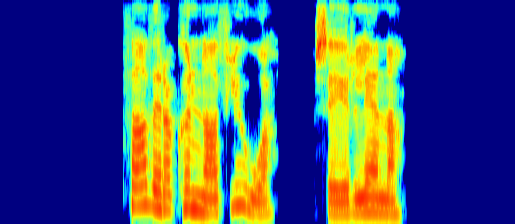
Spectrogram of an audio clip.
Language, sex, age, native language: Icelandic, female, 50-59, Icelandic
